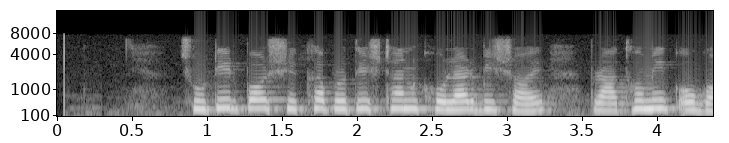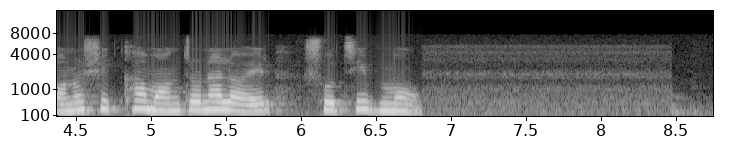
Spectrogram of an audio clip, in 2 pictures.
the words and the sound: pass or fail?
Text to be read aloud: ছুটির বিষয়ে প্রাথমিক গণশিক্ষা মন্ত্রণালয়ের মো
fail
